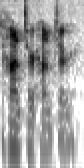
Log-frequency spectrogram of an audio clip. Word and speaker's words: Hunter x Hunter: You don't say the X. It's just Hunter x Hunter.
